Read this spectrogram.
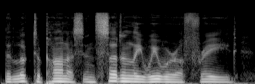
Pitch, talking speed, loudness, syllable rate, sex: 120 Hz, 235 wpm, -16 LUFS, 6.9 syllables/s, male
